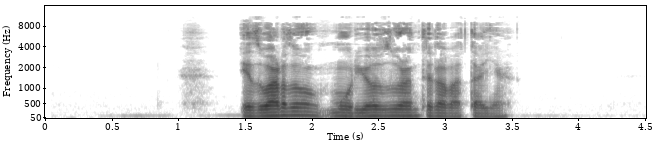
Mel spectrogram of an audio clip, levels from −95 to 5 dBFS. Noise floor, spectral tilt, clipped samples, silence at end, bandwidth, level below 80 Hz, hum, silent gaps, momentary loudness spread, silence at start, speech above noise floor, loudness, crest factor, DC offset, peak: -84 dBFS; -5.5 dB/octave; under 0.1%; 1.05 s; 11 kHz; -52 dBFS; none; none; 12 LU; 1.45 s; 59 dB; -26 LUFS; 24 dB; under 0.1%; -4 dBFS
